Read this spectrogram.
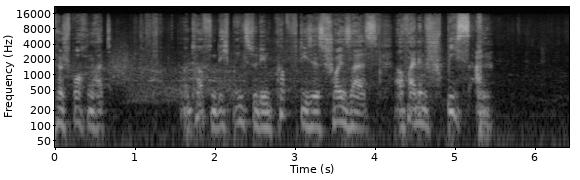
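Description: A man speaks calmly in a deep voice, close by.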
